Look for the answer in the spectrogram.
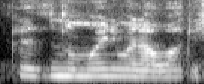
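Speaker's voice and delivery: ordinary talk, nothing marked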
